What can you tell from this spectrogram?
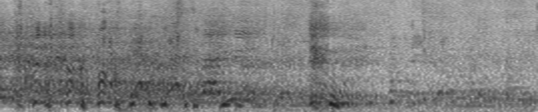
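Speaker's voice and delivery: high, wheezy laugh; lingering laughter. Real, not acted. Preacher after his own joke, lingering laughter. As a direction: laugh on until it peters out.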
